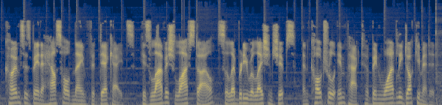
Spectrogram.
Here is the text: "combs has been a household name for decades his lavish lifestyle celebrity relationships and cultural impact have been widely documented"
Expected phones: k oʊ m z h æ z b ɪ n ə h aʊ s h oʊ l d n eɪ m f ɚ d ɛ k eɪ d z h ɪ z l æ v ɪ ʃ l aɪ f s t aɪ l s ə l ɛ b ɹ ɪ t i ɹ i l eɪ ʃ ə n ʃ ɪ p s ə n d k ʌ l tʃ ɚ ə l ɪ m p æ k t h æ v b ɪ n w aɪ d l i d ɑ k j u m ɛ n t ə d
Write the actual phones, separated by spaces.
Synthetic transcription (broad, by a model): k oʊ m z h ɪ z b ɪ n ə h aʊ s h oʊ l d n eɪ m f ɚ d ɛ k eɪ d z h ɪ z l æ v ɪ ʃ l aɪ f s t aɪ l s ə l ɛ b ɹ ɪ t i ɹ i l eɪ ʃ ə n ʃ ɪ p s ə n k ʌ l tʃ ɚ ə l ɪ m p æ k t h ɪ v b ɪ n w aɪ d l i d ɑ k j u m ɛ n t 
